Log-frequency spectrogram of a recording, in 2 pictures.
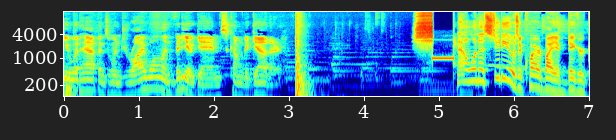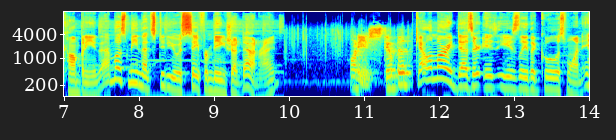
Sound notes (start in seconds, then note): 3.0 bangs wall; 4.9 beep; 9.9 television static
